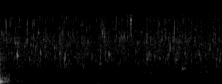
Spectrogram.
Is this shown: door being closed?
no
